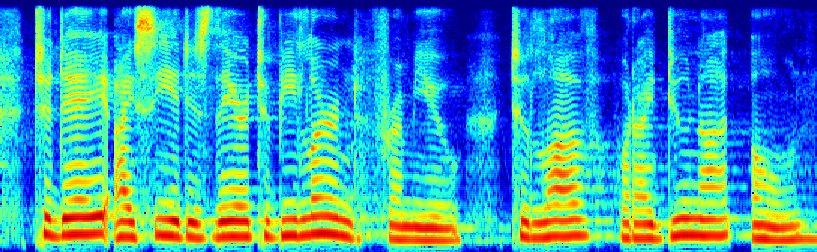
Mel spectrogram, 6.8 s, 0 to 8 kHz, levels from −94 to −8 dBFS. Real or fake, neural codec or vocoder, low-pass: real; none; 7.2 kHz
